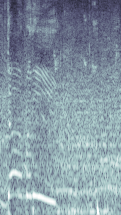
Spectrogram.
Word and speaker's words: Dominique: Dominique. That's not Dominic. It's Dominique.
